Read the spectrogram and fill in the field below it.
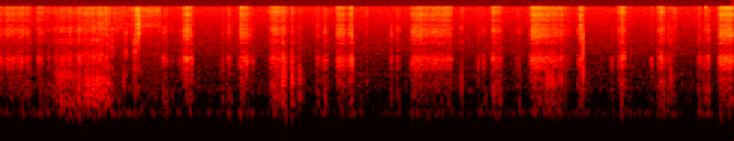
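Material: Paper.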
